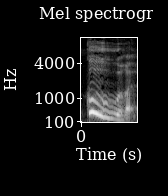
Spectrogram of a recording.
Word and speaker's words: court: شوفوا المثال الاول كور. كور regardez لو تي هذه راني كاتبتها ما رانيش ننطقها، حرف صامت. دونك كور كور. Le T est une lettre muette. صحيح ما رانيش ننطقها، راني غير كاتبتها. شتولي عندنا كورت.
